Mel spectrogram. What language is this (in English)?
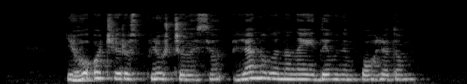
Ukrainian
